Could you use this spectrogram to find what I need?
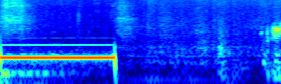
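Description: Telephone ringing tone heard while a call is being placed: a single steady, even-pitched tone that cuts off abruptly, followed by faint, quiet line noise.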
